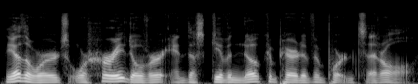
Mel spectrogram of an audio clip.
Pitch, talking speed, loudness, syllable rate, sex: 105 Hz, 200 wpm, -18 LUFS, 6.5 syllables/s, male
